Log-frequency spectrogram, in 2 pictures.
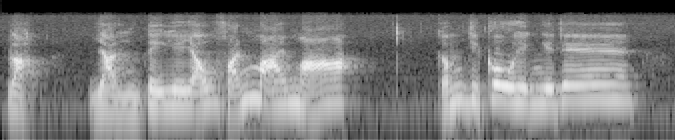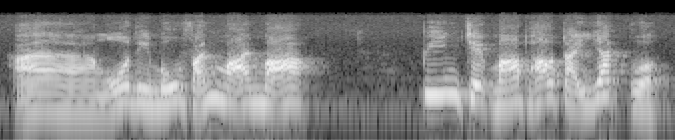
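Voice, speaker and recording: A man voicing a naive, excitable male gambler's sidekick with a querulous, eager manner in a Cantonese 1960s radio comedy. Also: high-pitched, measured pace, heavily acted. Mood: grumbling.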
